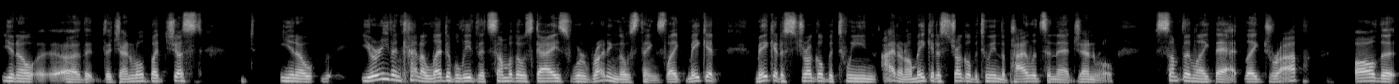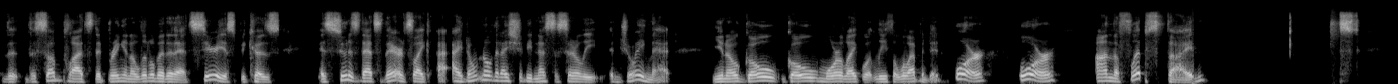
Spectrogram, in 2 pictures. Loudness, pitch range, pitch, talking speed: -20 LUFS, 130-160 Hz, 145 Hz, 220 wpm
